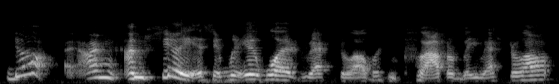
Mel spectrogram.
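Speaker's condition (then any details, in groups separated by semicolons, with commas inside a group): Cerebral palsy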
